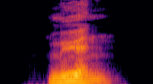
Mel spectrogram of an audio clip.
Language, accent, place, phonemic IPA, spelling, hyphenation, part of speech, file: German, Germany, Berlin, /ˈmyːən/, mühen, mü‧hen, verb, De-mühen.ogg
- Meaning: to labor, toil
